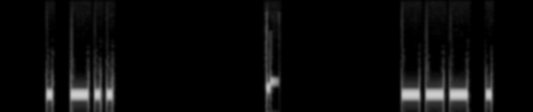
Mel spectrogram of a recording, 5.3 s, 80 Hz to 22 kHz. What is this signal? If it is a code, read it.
Morse code, heard as a keyed tone, about 20 wpm, 700 Hz. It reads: ED OE
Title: Top Two Letter Combinations in Words 20wpm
